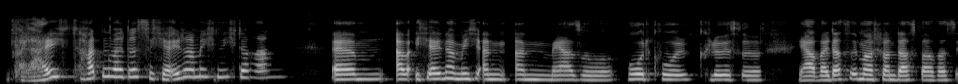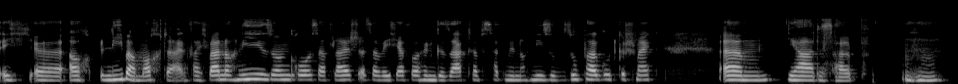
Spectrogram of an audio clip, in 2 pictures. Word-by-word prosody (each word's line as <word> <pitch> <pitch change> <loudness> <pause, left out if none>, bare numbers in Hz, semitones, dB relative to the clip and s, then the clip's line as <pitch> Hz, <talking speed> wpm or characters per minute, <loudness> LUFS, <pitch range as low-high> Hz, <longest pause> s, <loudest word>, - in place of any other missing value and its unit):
Vielleicht 360 -4 0
hatten 280 +10 +3
wir 355 -1 +6
das, 350 0 0
ich 260 -2 -5
erinnere 255 +10 +4
mich 355 0 -3
nicht 345 +1 -6
daran. 315 -1 0 0.6
Ähm, 240 +1 +4
aber 235 0 +6
ich 235 -1 -3
erinnere 260 +2 +5
mich 250 -1 +2
an 235 -1 +1
an 225 -1 0
mehr 215 0 0
so 200 0 -3
Rotkohl, 235 -2 +2
Klöße, 215 -2 0 0.3
ja, 195 0 +2
weil 200 0 +4
das 220 +2 +4
immer 240 -2 +4
schon 215 -2 +1
das 205 0 +3
war, 200 -1 +2
was 200 0 -1
ich, 205 0 -8
äh, 195 -2 -2
auch 200 0 -2
lieber 215 +2 +2
mochte 195 +2 -5
einfach. 190 +2 -8
Ich 190 -2 -11
war 210 0 +5
noch 215 -1 -2
nie 235 +2 +2
so 225 - -4
'n 220 0 -2
großer 215 -1 -4
Fleischesser- 210 0 -4
wie 200 - -4
ich 200 - -6
ja 205 - -3
vorhin 205 0 -4
gesagt 195 0 -4
habe- 210 0 -9
es 215 - -9
hat 205 +1 -13
mir 205 - -4
noch 200 0 -9
nie 210 0 -3
so 205 0 -8
supergut 225 +1 -2
geschmeckt. 215 -2 -7 0.6
Ähm, 205 +1 +2
ja, 200 -2 +2
deshalb. 175 -2 -8 0.3
Mhm. 195 0 -5
215 Hz, 190 wpm, -25 LUFS, 205-240 Hz, 0.6 s, wir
